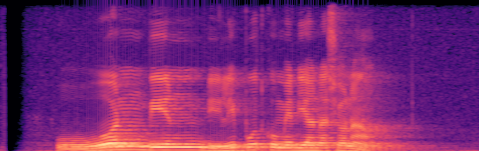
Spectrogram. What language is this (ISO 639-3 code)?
sun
